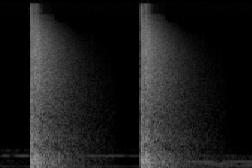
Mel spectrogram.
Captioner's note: gunshots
